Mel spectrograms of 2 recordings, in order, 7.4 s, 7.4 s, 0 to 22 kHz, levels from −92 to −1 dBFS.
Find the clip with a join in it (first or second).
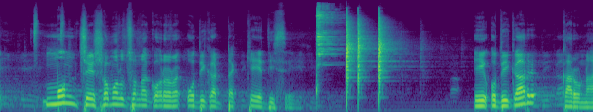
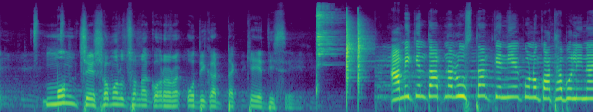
second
